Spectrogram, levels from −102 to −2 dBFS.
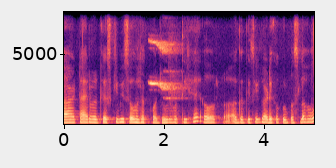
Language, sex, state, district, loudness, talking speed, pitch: Hindi, female, Delhi, New Delhi, -15 LUFS, 190 wpm, 200 Hz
